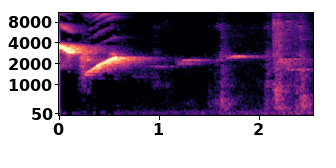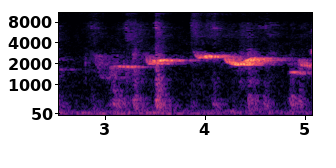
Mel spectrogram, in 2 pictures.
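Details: Green-winged saltator giving a loud slurred whistle that falls then rises, followed by softer, drawn-out whistled notes and faint tapping and rustling in the background.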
